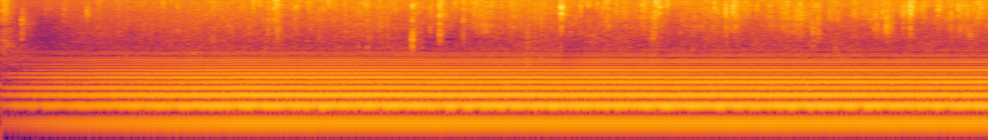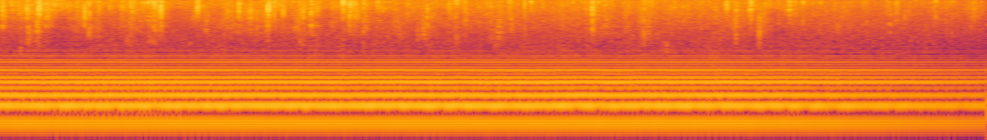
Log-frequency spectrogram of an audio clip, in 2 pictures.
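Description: A male midshipman fish's advertisement call, broadcast from his nest in the intertidal zone on a summer's evening: one continuous low, buzzing drone with rich harmonics, holding steady in pitch and loudness for the whole clip, with faint crackling and popping noises scattered above it.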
